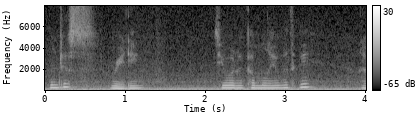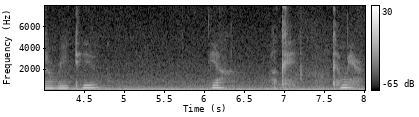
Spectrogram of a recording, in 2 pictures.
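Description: A woman's voice: fairly high pitch, measured pace, long pauses, warm tone, slight background noise. A woman in an intimate ASMR role-play, speaking tenderly and breathily as a partner reading poetry to someone lying in her lap.

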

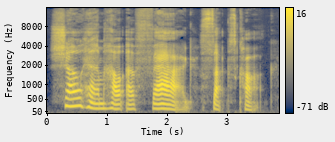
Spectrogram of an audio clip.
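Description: A woman voicing a domineering female demon in an audio roleplay, talking slowly in a mocking tone with frequent soft laughs. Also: lowish voice, lively intonation, heavily acted.

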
